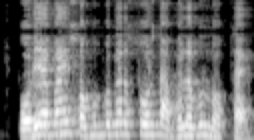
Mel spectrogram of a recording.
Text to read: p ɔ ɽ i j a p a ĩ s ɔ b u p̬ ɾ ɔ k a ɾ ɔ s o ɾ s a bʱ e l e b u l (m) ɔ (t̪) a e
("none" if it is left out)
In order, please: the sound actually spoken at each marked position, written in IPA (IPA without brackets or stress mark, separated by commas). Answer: n, t̪ʰ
